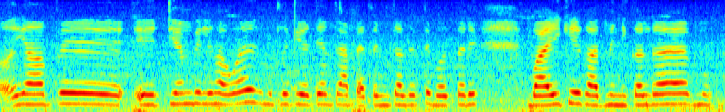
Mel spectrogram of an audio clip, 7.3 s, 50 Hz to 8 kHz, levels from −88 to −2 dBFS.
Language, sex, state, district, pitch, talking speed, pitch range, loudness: Hindi, male, Bihar, Katihar, 270 Hz, 215 wpm, 255-275 Hz, -16 LUFS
